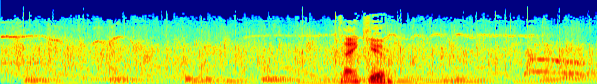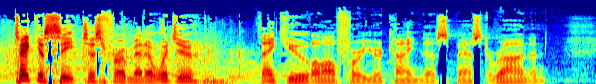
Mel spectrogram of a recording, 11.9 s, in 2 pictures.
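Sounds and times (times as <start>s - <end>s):
church congregation applauding their pastor: 0.0s - 9.0s
speech: 3.4s - 4.0s, 6.1s - 11.5s.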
